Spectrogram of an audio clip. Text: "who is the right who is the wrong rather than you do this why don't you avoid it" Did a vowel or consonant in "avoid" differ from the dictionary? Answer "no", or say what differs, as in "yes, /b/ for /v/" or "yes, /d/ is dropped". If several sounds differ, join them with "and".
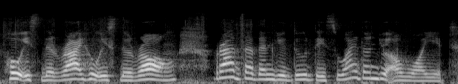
yes, /d/ is dropped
